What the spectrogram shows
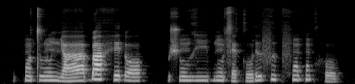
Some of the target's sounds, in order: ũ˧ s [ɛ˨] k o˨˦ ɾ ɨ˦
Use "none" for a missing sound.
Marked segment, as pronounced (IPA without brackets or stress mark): ɛ˨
